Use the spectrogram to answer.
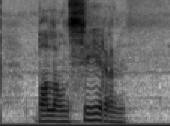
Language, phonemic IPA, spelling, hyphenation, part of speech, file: Dutch, /ˌbaː.lɑnˈseː.rə(n)/, balanceren, ba‧lan‧ce‧ren, verb, Nl-balanceren.ogg
- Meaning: 1. to balance (to maintain a balance, equipoise, etc.) 2. to balance (accounts)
